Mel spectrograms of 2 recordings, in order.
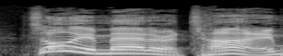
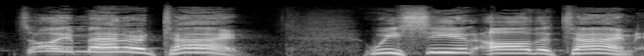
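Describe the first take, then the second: First: Said in the usual way. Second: High, fast and heated; high heated repeat. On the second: Real, not acted. Ranting about locker rooms, he repeats the warning high and fast. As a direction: fire the warning off again, pitched up.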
